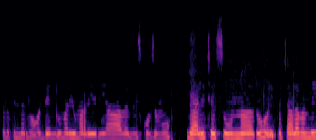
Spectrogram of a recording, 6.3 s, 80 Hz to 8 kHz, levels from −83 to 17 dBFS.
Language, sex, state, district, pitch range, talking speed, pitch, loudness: Telugu, female, Telangana, Karimnagar, 250-275 Hz, 115 wpm, 255 Hz, -19 LUFS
